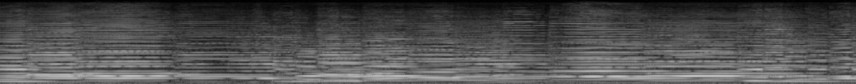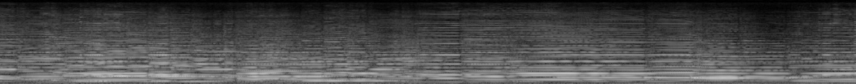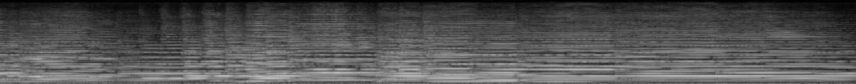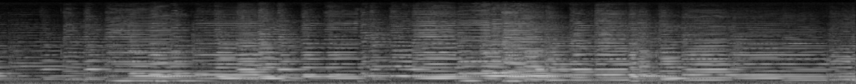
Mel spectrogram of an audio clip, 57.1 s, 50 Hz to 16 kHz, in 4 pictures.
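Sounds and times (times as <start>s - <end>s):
viols playing: 0.0s - 57.0s.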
